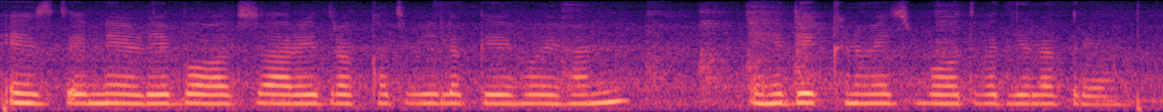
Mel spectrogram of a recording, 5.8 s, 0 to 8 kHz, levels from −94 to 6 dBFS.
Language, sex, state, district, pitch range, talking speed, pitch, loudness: Punjabi, female, Punjab, Kapurthala, 235-245 Hz, 175 wpm, 240 Hz, -17 LUFS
